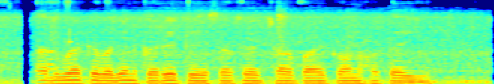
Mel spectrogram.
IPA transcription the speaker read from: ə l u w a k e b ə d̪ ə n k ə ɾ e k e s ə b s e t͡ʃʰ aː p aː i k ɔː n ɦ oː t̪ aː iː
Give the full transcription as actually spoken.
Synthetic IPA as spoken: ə l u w a k e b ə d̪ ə n k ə ɾ e k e s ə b s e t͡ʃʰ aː p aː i k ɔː n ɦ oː t̪ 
